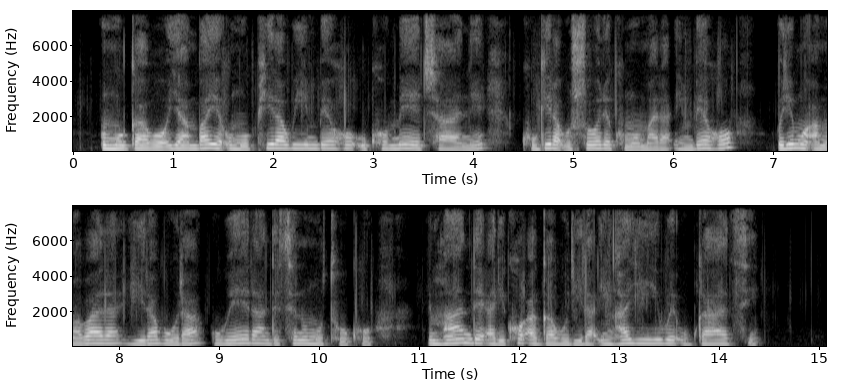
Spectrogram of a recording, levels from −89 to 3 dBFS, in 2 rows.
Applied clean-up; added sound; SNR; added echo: none; none; none; none.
